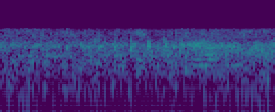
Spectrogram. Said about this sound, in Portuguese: Um pouquinho, estou escutando, está no caminhão.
